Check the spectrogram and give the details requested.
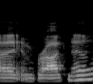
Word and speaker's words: Imbrogno: shine on uh wellness and travel with and brogno and my last name is a little tricky so I will spell it for people it's i m b r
